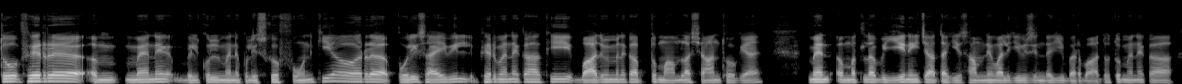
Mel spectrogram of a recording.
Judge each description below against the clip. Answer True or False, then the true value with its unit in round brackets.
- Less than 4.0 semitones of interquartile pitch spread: True (2.9 semitones)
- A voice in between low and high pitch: False (105 Hz)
